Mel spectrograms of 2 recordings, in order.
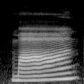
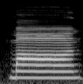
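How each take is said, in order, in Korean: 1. 음높이가 중간에서 높게 올라가요. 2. 음높이가 처음부터 끝까지 높고 평평하게 유지돼요.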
